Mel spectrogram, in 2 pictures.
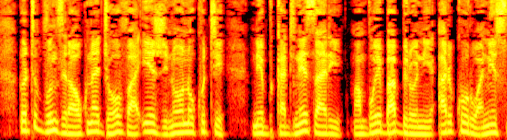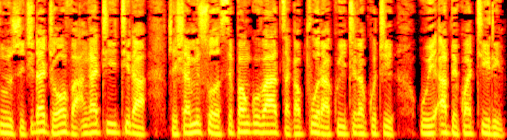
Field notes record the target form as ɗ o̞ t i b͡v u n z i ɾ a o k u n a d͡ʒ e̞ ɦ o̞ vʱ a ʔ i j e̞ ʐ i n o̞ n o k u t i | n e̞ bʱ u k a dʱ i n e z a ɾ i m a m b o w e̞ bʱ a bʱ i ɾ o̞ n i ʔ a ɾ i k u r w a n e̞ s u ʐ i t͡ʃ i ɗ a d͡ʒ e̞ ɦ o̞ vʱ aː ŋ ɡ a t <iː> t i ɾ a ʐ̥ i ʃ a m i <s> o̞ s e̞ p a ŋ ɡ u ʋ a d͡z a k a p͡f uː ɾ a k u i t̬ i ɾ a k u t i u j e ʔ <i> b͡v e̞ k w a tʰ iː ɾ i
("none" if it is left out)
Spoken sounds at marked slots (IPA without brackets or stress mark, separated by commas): iː, s, a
